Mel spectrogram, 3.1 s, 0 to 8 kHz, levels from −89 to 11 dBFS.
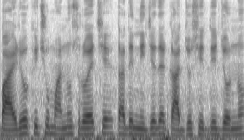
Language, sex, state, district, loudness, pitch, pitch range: Bengali, male, West Bengal, Jalpaiguri, -19 LUFS, 135 Hz, 130-140 Hz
